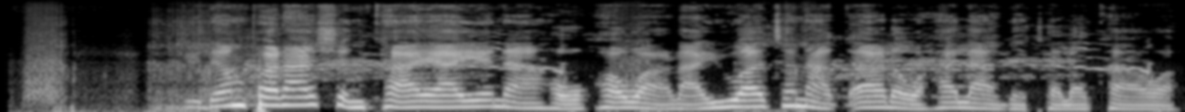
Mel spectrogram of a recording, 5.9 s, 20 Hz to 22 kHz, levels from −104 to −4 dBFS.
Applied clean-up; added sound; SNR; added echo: classical method spectral subtraction.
